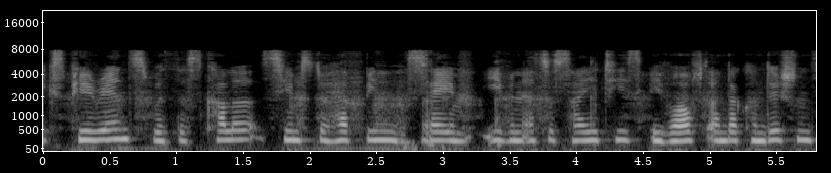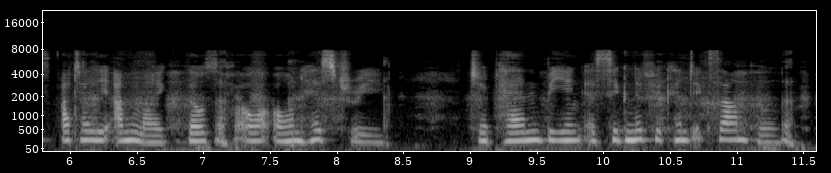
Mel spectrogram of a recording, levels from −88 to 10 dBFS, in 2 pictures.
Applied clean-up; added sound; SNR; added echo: none; Breathing; 18 dB; none.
